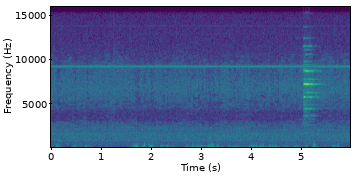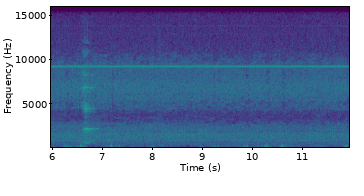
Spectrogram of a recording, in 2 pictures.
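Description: Low rumbling wind or mechanical noise with a couple of faint clicks, and no clear animal voice.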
